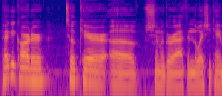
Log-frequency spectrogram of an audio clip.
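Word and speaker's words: Shuma-Gorath: Yeah, Shuma Gorath.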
